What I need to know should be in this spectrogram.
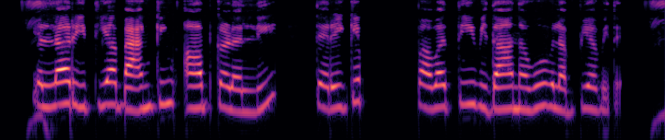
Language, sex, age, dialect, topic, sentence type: Kannada, female, 18-24, Mysore Kannada, banking, statement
